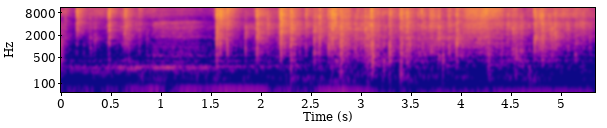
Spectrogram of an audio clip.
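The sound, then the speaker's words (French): Crinkling plastic as protective film is peeled off the front screen of a new smartphone: many faint, quick crackles and rustles, growing denser partway through. “Donc on va enlever le plastique qui le recouvre.”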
